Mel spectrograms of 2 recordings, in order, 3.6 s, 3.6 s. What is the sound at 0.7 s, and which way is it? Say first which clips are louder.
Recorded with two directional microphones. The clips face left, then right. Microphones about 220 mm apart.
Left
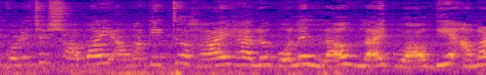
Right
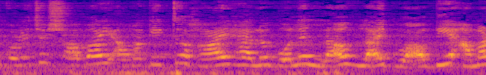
A woman's voice: even; 15° left (ahead or behind).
